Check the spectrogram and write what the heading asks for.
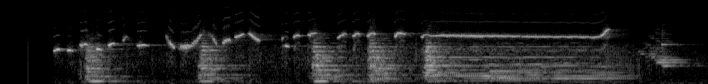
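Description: A bright whistled melody of quick, bouncing notes over light accompaniment, ending on a long sustained whistled note that slides upward before fading.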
